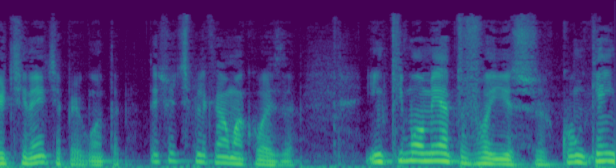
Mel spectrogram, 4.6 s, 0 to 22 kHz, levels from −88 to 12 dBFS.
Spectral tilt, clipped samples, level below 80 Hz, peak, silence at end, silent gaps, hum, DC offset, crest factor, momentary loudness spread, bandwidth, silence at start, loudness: -7.5 dB/octave; under 0.1%; -38 dBFS; -2 dBFS; 0 s; none; none; under 0.1%; 16 dB; 12 LU; 15 kHz; 0 s; -19 LUFS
